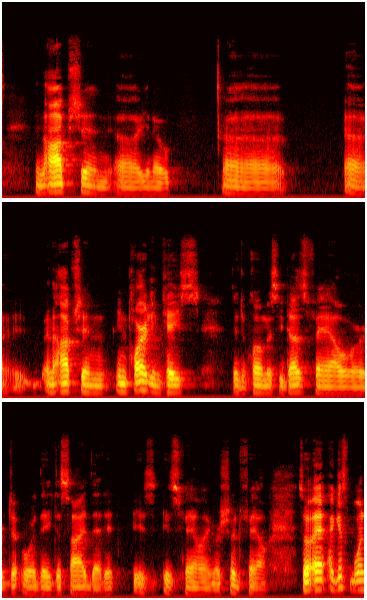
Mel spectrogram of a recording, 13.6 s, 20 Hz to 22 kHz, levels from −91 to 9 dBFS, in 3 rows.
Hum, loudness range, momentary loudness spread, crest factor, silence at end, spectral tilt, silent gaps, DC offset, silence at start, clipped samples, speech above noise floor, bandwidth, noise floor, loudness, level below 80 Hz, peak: none; 9 LU; 17 LU; 24 dB; 0 s; -5.5 dB/octave; none; under 0.1%; 0.4 s; under 0.1%; 48 dB; 11.5 kHz; -73 dBFS; -26 LUFS; -74 dBFS; -2 dBFS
